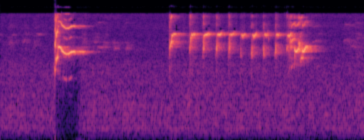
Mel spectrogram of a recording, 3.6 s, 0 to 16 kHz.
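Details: A 12-year-old male peach-faced lovebird, indoors and hearing lovebird calls played to him, lets out a single piercing chirp. Then comes a steady train of around twelve clipped, high, buzzy notes ending in a shrill flourish.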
